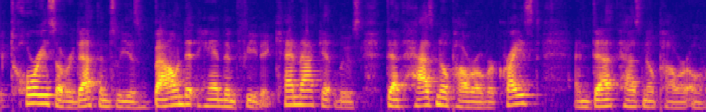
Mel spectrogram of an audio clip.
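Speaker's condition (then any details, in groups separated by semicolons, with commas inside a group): No condition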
